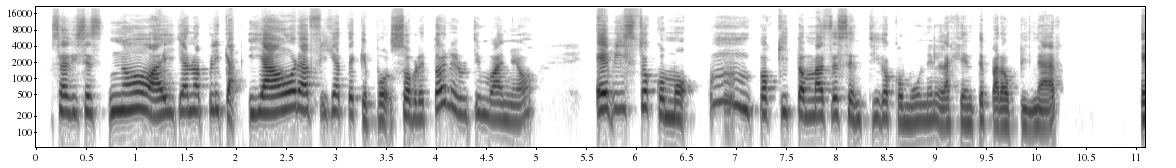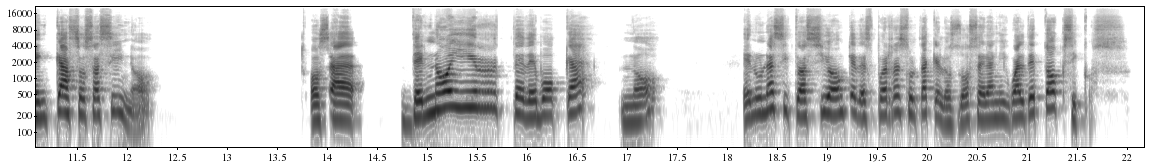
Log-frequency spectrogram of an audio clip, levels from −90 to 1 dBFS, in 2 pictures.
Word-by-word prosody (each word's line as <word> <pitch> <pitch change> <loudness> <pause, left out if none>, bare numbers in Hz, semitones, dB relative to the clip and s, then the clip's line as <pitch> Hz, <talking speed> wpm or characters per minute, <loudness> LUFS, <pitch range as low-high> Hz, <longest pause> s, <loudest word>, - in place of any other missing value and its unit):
o - - -19
sea, 245 -2 -1
dices: 240 +1 -6
"No, 260 +2 +2
ahí 215 +3 +2
ya 250 -1 -2
no 250 - -1
aplica". 255 +1 -6
Y 230 +2 -3
ahora 260 +4 +5
fíjate 245 -3 -8
que 170 - -7
por 170 0 -4
sobre 190 -3 -2
todo 285 - +1
en 335 - -7
el 265 - -5
último 215 -3 -8
año, 170 -3 -5 0.6
he 275 -1 +8
visto 275 +2 -4
como 200 -8 -3
un 345 -8 -7
poquito 225 -2 -2
más 205 0 0
de 220 - -1
sentido 185 -1 -7
común 160 +1 -7
en 170 -3 -8
la 145 - -3
gente 150 +2 -7
para 140 -4 -2
opinar, 135 -1 -5 0.8
en 185 0 +2
casos 225 -1 +5
así, 215 +2 -1
¿no? - - -8 1.5
O 165 - +4
sea 165 0 +4 0.4
de 170 +5 +3
no 265 +7 +9
irte 285 -5 +2
de 190 0 +2
boca, 210 +5 +1 0.3
¿no?, 155 +2 -5 0.8
en 185 +4 -2
una 255 +6 +3
situación 225 -3 +2
que 245 - 0
después 195 +3 -1
resulta 225 -1 -1
que 195 -3 -4
los 145 -2 -5
2 165 +3 -4
eran 180 0 0
igual 190 +2 +1
de 230 +1 +2
tóxicos. 285 - -3
220 Hz, 155 wpm, -22 LUFS, 180-250 Hz, 1.5 s, no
